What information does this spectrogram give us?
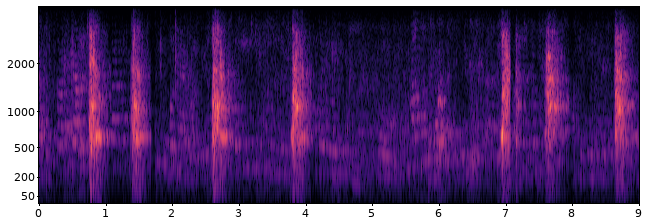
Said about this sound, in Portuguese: O cachorrinho tá latindo aí, hein? É verdade.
